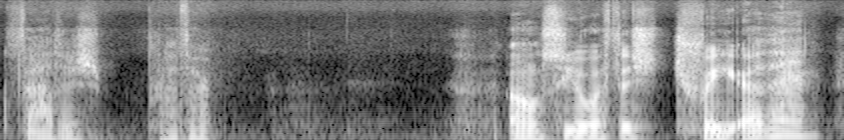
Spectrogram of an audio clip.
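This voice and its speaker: A man's voice: mid-range voice, sing-song, measured pace, a little mellow, husky, exaggerated voice. A man voicing an angry, distrustful teenage girl in a spoken fan story, with accusing clipped lines. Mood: scornful.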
